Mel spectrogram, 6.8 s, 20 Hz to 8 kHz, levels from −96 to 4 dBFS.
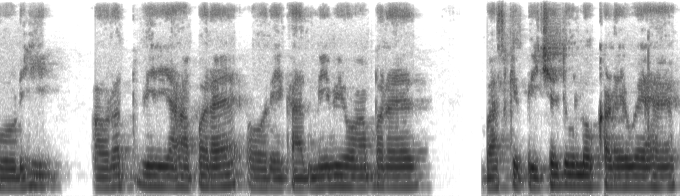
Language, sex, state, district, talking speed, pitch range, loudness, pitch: Hindi, male, Uttar Pradesh, Ghazipur, 185 wpm, 110-120 Hz, -16 LUFS, 115 Hz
